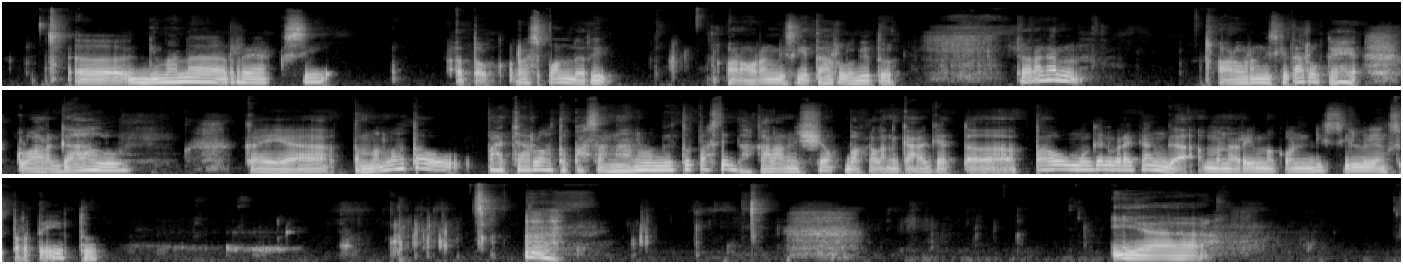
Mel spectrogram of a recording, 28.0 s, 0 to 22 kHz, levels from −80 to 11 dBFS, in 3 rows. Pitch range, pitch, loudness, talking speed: 100-140 Hz, 120 Hz, -16 LUFS, 105 wpm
